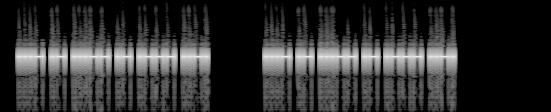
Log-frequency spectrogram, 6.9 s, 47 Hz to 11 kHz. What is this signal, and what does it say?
Morse code, heard as a keyed tone, about 34 wpm, 700 Hz. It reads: VA3AJF VA3AJF
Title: DXCC-100 Call Signs - 6 Characters - Repeated 3x - 35wpm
